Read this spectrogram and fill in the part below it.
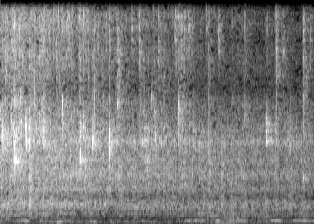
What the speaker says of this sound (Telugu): దీన్ని ఇంకా చూడండి కాగిన వేడి ఆయిల్లో వేసేస్తుంది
